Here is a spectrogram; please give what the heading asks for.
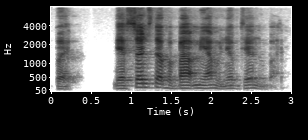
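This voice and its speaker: Man in his fifties, low and forceful, livestream host with a preachy advice style. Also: expressive, fast. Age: 50s. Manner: informal and preachy, repeats his points; speaks to viewers directly, answers chat. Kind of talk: motivational talk to a live audience.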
